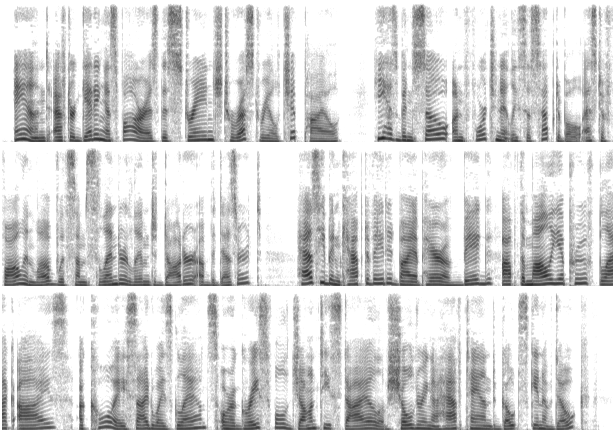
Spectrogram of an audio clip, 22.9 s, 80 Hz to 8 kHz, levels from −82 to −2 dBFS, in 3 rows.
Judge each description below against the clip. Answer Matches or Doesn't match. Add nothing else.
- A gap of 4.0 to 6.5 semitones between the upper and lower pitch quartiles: Matches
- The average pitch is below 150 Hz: Doesn't match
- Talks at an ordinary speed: Matches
